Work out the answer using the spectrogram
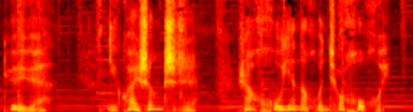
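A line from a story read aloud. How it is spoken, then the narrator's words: Old woman muttering. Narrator (Chinese): 老太太嘀咕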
